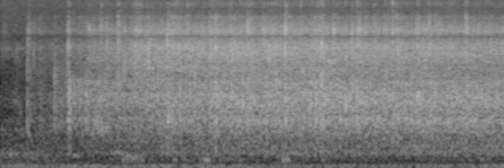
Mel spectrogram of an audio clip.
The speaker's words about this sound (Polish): Dziękuję zespołowi, który śpiewał, nas mocno wspierał. Proponuję im oklaski dać.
